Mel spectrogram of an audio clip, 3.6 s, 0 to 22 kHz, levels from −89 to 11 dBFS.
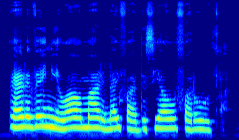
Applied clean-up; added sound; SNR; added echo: none; none; none; none.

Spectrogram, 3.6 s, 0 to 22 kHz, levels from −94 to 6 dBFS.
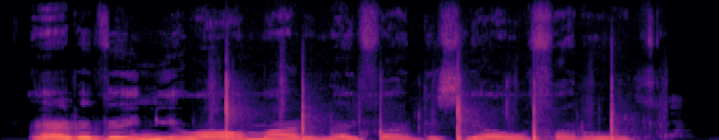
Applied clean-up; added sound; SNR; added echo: none; Run; 12 dB; none.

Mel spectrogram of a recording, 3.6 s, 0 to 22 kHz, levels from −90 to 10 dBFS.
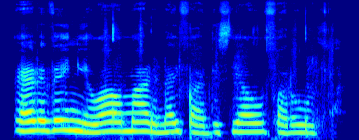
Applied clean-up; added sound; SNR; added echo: neural mask model Resemble Enhance denoiser.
